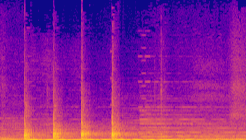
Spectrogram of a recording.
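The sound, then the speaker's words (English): Four firm knocks on a wooden door in a quick, even rhythm, clear, followed by a low ambient hum. “I'll knock on the door.”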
